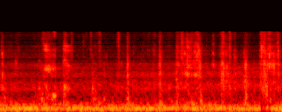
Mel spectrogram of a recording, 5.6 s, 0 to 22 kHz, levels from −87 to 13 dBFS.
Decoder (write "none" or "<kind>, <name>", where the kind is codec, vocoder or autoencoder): vocoder, Vocos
